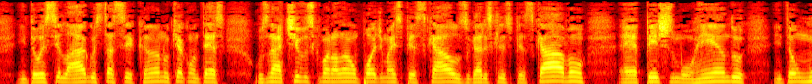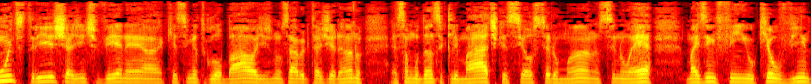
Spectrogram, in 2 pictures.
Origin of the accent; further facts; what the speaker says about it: Brazil; eu sou brasileiro, então nos Estados Unidos nem no Canadá eu não podia portar uma arma.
